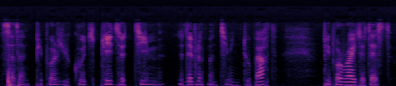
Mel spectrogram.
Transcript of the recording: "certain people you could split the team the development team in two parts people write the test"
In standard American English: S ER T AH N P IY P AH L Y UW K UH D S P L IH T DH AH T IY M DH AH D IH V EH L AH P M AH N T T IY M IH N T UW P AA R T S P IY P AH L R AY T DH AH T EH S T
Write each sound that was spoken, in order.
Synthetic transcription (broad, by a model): S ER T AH N P IY P AH L Y UW K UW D S P L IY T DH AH T IY M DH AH D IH V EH L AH P M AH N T T IY M IH N T UW P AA R T P IY P AH L R AY T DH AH T EH S T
